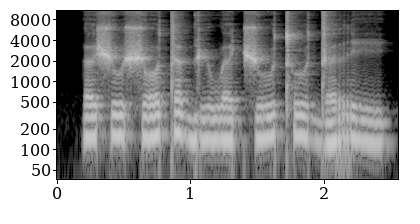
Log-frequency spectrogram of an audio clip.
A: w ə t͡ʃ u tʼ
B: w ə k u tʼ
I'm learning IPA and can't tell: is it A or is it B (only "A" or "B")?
A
